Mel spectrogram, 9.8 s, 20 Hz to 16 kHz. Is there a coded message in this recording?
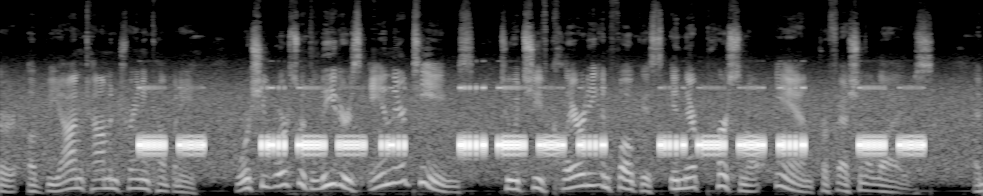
Yes: Hellschreiber (Feld-Hell, 122.5 baud) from 1.4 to 9.3 s, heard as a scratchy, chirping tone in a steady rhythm, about 980 Hz, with speech in English. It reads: CQ TEST VE0U VE0U CQ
